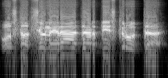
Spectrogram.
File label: RADAR DOWN, Italian; Battle Engine Aquila; XBOX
